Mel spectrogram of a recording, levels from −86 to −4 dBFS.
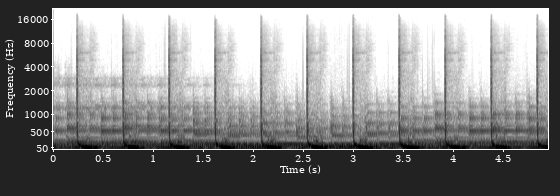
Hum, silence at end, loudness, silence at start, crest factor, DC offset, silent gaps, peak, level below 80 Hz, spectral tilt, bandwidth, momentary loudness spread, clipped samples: none; 0 s; -11 LUFS; 0 s; 8 dB; under 0.1%; none; 0 dBFS; -10 dBFS; -8.5 dB/octave; 7 kHz; 2 LU; 0.6%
